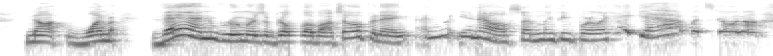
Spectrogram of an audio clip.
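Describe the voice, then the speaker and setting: An animated voice moves at a fairly quick pace over a quiet background. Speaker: comedian and mental health speaker. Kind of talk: casual chat.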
